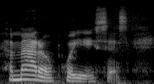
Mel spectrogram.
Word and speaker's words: hematopoiesis: Or you might hear it pronounced hematopoiesis, and that's the process of forming all blood cells, so it comes from your bone marrow.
